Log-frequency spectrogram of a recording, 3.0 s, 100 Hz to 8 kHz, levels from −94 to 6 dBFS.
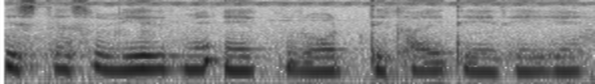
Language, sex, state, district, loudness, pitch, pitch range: Hindi, female, Uttar Pradesh, Lucknow, -17 LUFS, 210 Hz, 200-225 Hz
